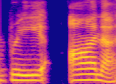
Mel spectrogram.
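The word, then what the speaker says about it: Bree-Anna: to pronounce correctly but I named my oldest daughter Bree Anna not Brianna Brianna and you know we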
